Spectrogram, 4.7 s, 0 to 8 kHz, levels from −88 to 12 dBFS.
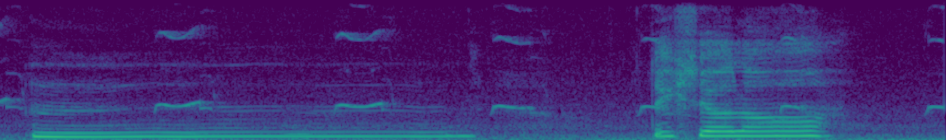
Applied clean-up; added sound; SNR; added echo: none; Bird; 19 dB; none.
